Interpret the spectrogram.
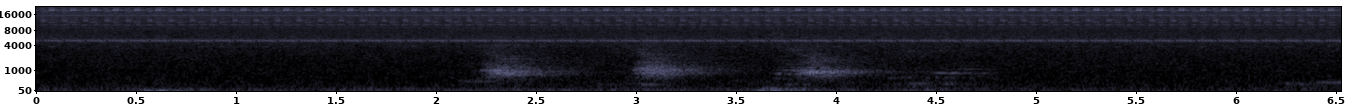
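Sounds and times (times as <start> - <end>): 
dog noise on a street or floor at night: 2.2 - 4.2.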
